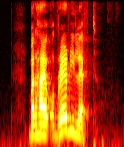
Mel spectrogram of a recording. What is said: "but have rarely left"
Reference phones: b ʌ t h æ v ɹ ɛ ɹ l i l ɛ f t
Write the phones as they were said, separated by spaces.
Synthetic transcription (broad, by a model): b ʌ t h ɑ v ɹ ɛ ɹ l i l ɛ f t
